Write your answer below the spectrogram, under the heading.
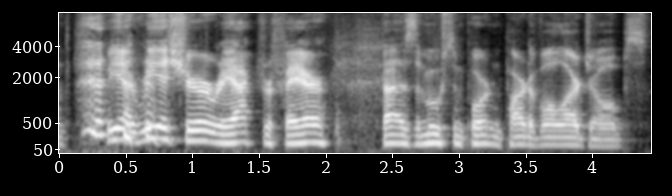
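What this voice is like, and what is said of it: Accented speech, distinctive R sounds. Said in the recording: “these R words, which I can't say properly with my accent”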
